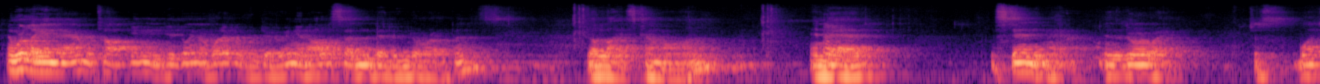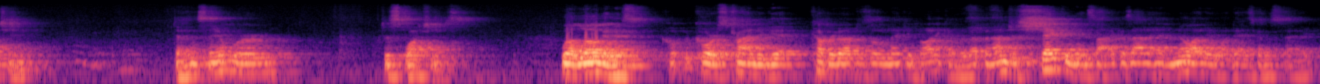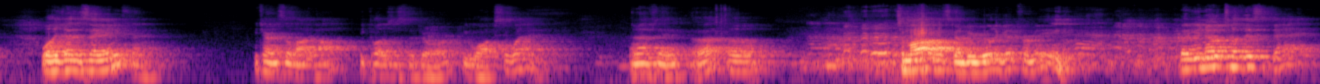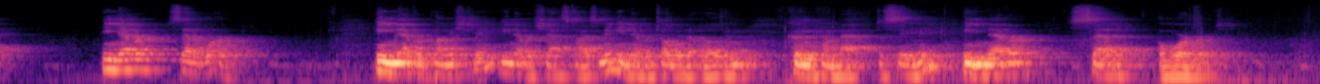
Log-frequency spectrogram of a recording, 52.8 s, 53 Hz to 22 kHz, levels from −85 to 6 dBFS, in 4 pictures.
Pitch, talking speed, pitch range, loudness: 115 Hz, 160 wpm, 105-160 Hz, -18 LUFS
